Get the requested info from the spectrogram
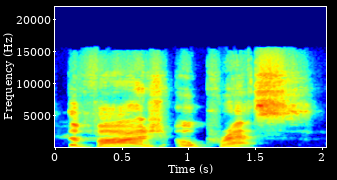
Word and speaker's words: Savage Opress: Is that how you're supposed to pronounce it, Savage? – Yeah, really? – It's Savage Opress.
